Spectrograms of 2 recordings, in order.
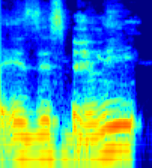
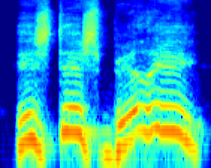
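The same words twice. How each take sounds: First: Said in the usual way. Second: Put-on high, slow old man asking; hammed-up confused grandpa. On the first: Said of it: "when you ask the". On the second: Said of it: "I bust out laughing ... one of my favorite things that you do".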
